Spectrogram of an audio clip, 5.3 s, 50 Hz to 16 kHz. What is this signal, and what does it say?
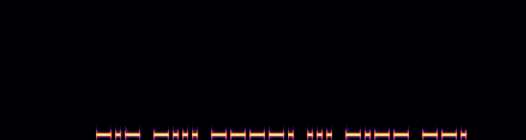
Morse code, heard as a keyed tone, about 25 wpm, 700 Hz. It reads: KB9SYG
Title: USA Call Signs - 6 Characters - 25wpm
